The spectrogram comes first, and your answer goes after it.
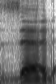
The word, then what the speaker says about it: Z: Z said as Zed as Brits pronounce it.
